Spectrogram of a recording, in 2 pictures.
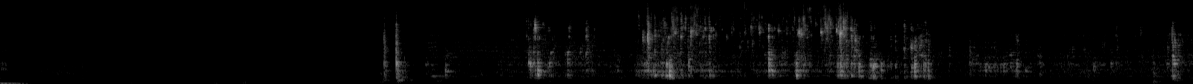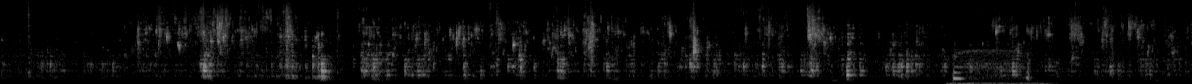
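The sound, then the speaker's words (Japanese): Tap water runs and splashes while shampoo is rinsed out of hair. A few seconds of near silence come first, then a steady, uneven spatter of water with louder surges that lasts to the end. “じゃあ、シャンプーをお湯ですすいじゃうね。”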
